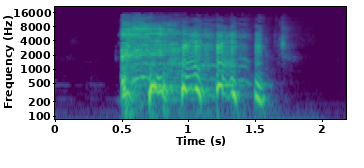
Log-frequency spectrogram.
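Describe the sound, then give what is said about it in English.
A quick run of several harsh, throaty coughs, tapering off at the end, with no talking. “So I need to cough.”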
